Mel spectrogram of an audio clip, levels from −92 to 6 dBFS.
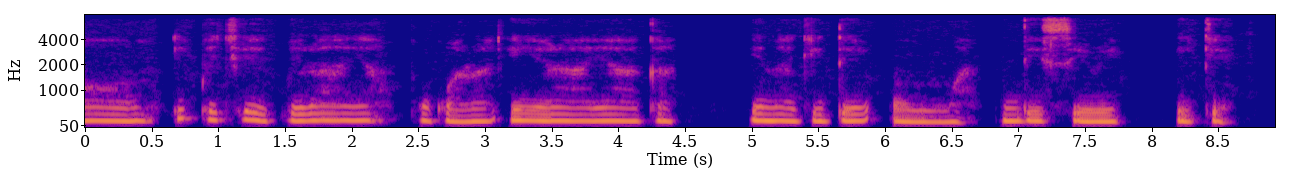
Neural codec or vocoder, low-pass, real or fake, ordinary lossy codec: none; 7.2 kHz; real; none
